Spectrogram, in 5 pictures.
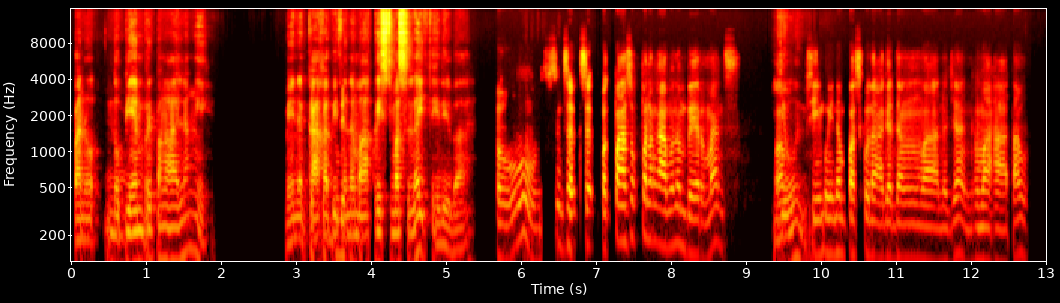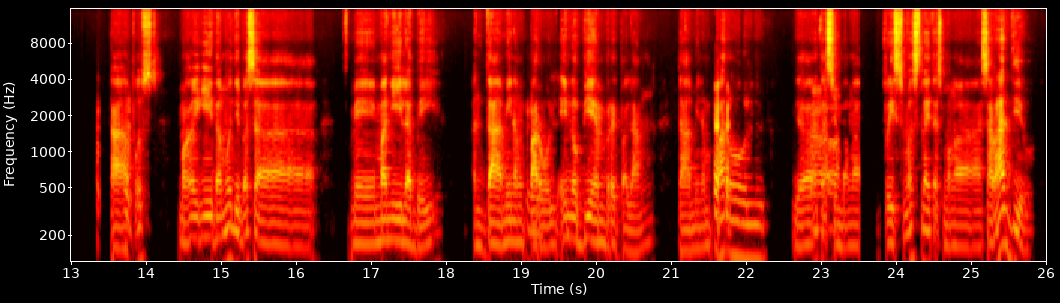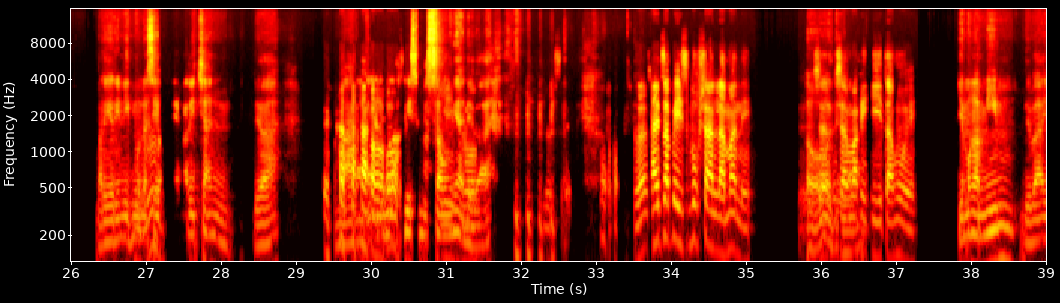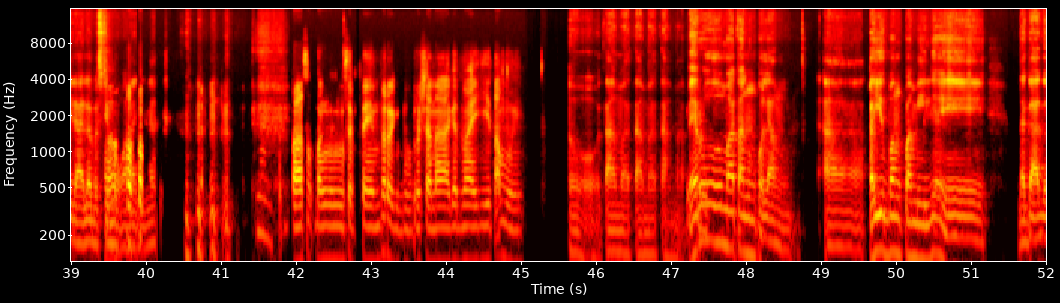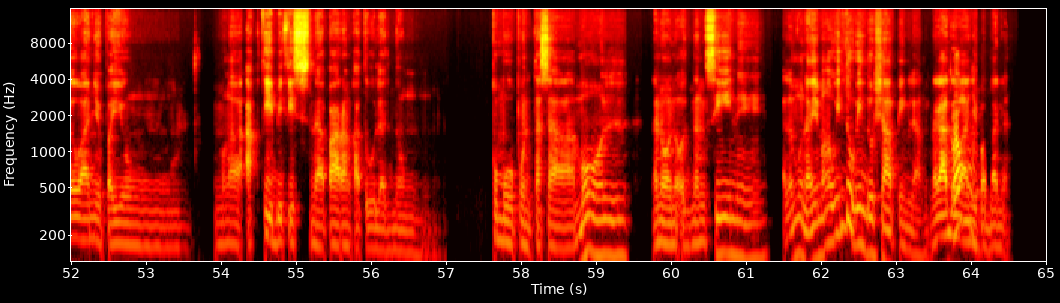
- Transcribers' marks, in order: laugh; laughing while speaking: "'Di ba?"; throat clearing; laugh; laugh; unintelligible speech; other background noise; chuckle; tapping; laughing while speaking: "Oo"; chuckle
- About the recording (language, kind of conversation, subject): Filipino, unstructured, Anu-ano ang mga aktibidad na ginagawa ninyo bilang pamilya para mas mapalapit sa isa’t isa?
